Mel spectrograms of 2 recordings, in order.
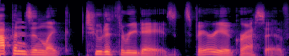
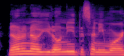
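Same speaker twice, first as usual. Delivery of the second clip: hurried doctor; 5 semitones higher, 3 dB louder, much faster than usual. Retold or imitated. Doctor grabbing scalpel from kid.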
